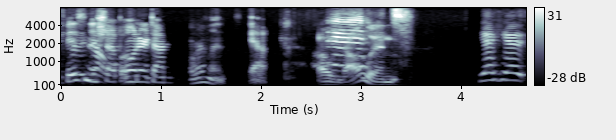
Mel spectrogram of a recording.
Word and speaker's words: New Orleans: You're supposed to combine the words. And take all, like, it's got like you took a peanut butter and you just smeared it. New Orleans.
